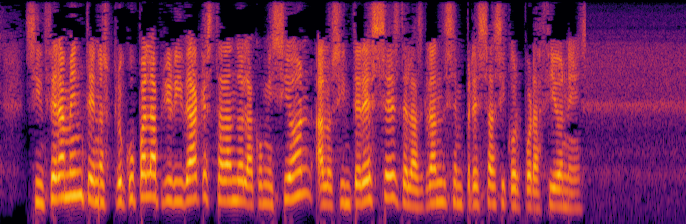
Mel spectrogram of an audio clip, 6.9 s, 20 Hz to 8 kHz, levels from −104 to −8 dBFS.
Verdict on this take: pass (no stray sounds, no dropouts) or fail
pass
